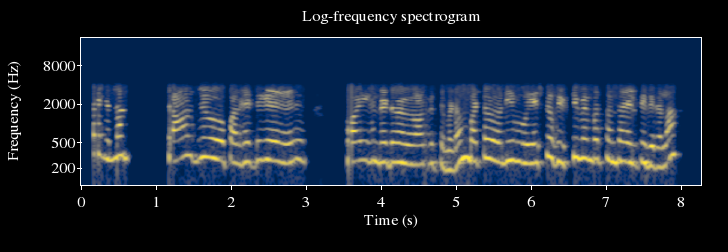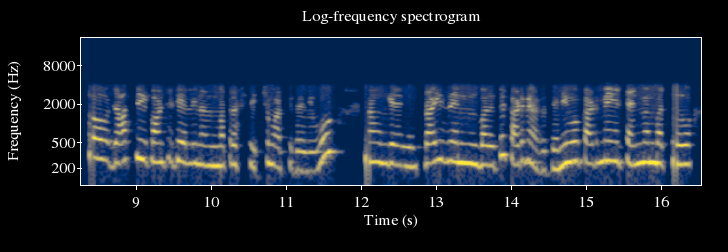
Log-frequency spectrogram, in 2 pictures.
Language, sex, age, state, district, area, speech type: Kannada, female, 30-45, Karnataka, Bellary, rural, conversation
